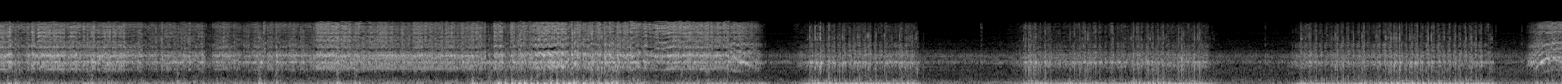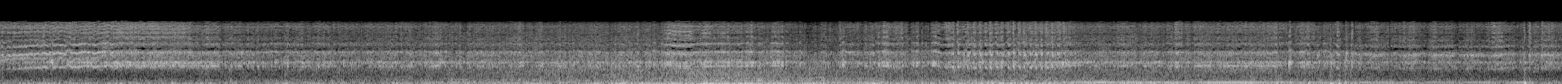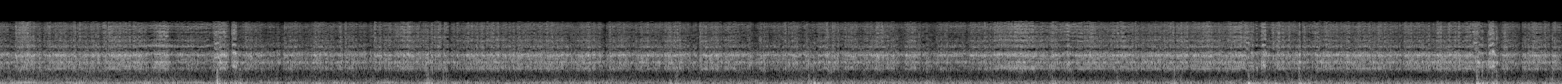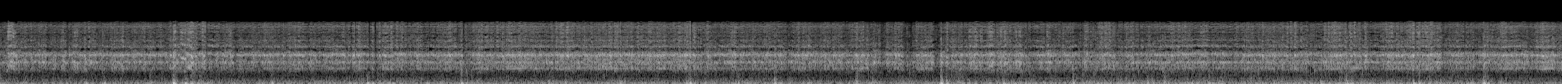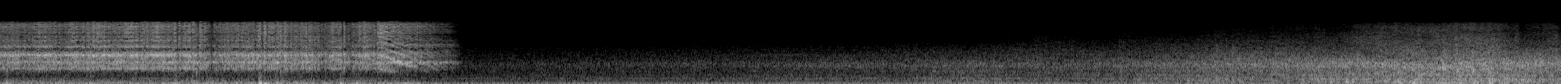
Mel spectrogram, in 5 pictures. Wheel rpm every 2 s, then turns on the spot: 190, 190, 200, 140, 30, 40, 30, 60, 210, 230, 230, 230, 240, 230, 220, 200, 200, 200, 200, 200, 200, 200, 200, 200, 200, 200, 200, 200, 200, 200, 200, 200, 200, 40, 0, 0, 0, 0, 0.
8-14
